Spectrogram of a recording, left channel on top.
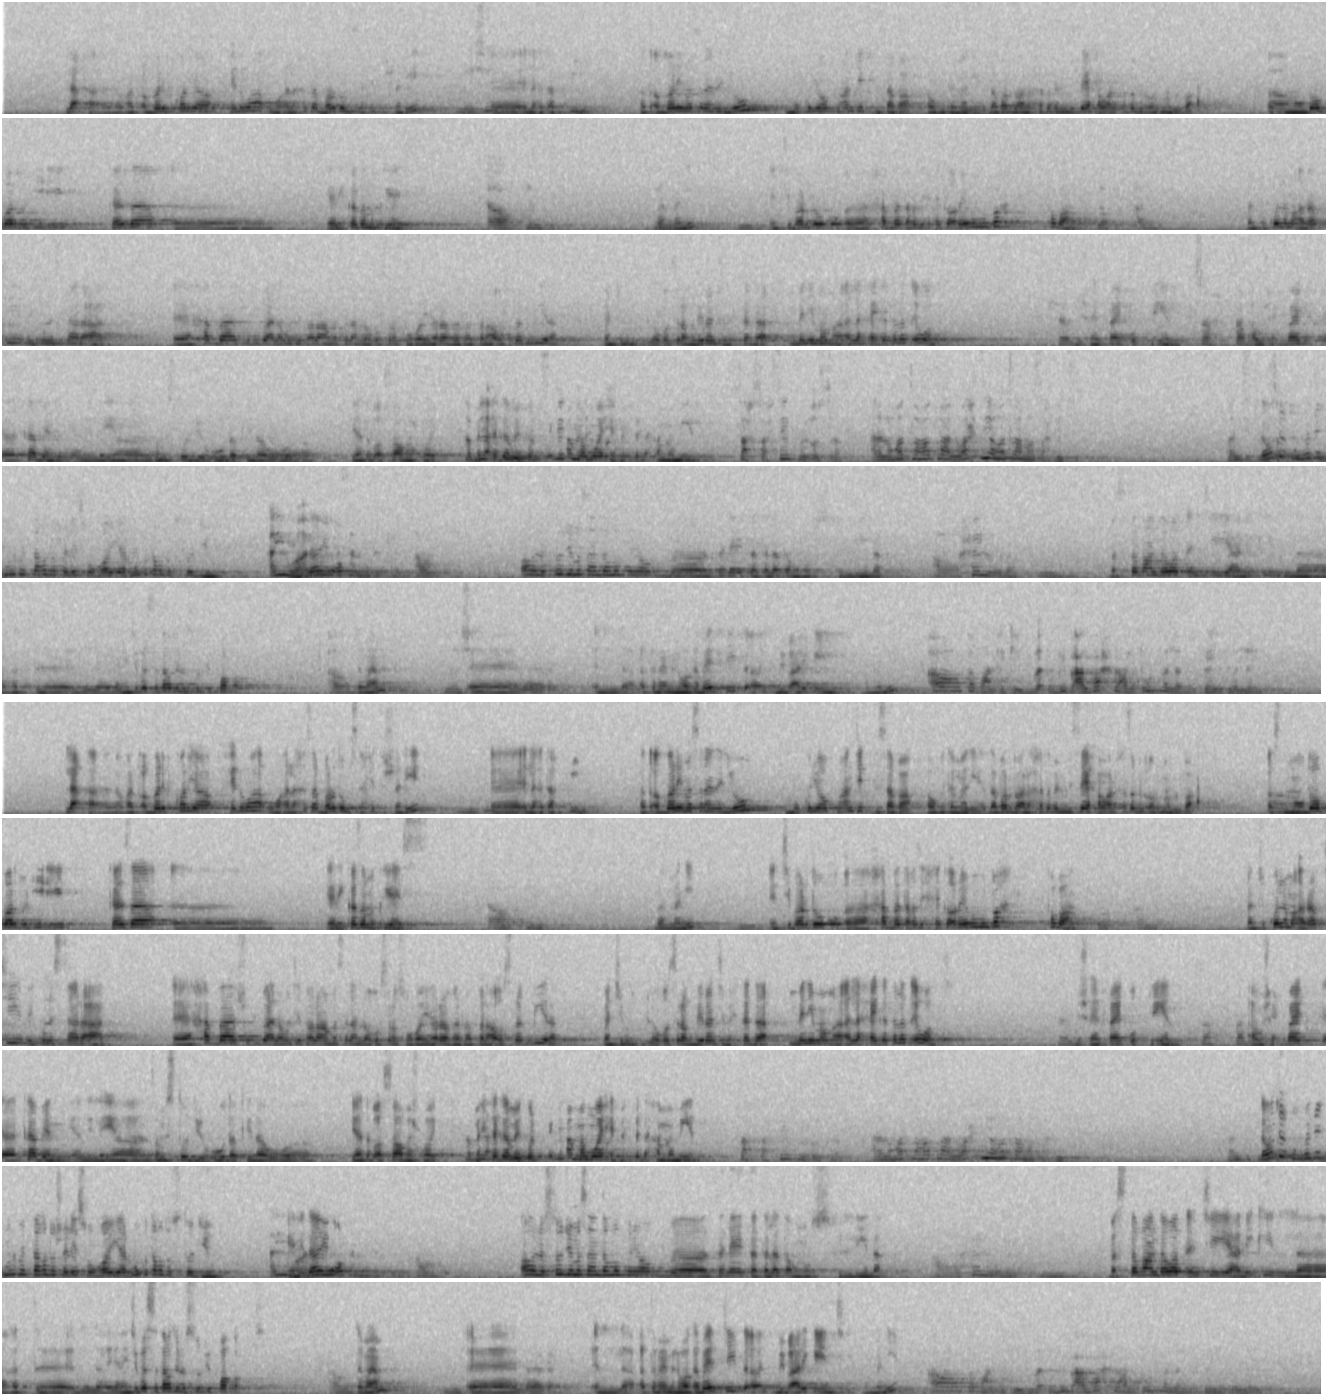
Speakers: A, on the right (about 85°); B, on the left (about 85°).
A: لا لو هتأجري في قرية حلوة وعلى حسب برضو مساحة الشاليه
B: ماشي
A: آه، اللي هتاخديه هتأجري مثلا اليوم ممكن يقف عندك بسبعة أو بتمانية ده برضو على حسب المساحة وعلى حسب القرب من البحر أصل
B: اه
A: الموضوع برضو ليه إيه كذا آه يعني كذا مقياس
B: اه فهمت فهمت
A: فاهماني
B: مم.
A: انتي برضو آه حابة تاخدي حاجة قريبة من البحر طبعا
B: بالظبط ايوه
A: فانتي كل ما قربتي بيكون السعر أعلى آه حابة شوفي بقى لو انتي طالعة مثلا لو أسرة صغيرة غير لو طالعة أسرة كبيرة فانتي م- لو أسرة كبيرة انتي محتاجة مينيمم أقل حاجة تلات أوض
B: حلو
A: مش هينفعك أوضتين
B: صح طبعا
A: او مش هينفعك
B: مم.
A: كابن يعني اللي هي نظام استوديو اوضه كده و دي هتبقى صعبه شويه
B: طب
A: محتاجه
B: لا سيبك
A: ما يكون في
B: سيبك
A: حمام
B: من الاسره
A: واحد محتاجه حمامين
B: صح صح سيد بالأسرة أنا لو هطلع هطلع لوحدي أو هطلع مع صاحبتي فأنتي تنصحيني
A: لو انت وصاحبتك
B: بإيه
A: ممكن تاخدوا شاليه صغير ممكن تاخدوا استوديو
B: أيوة
A: يعني
B: أيوة
A: ده يقف
B: مثلا زي كده اه
A: اه الاستوديو مثلا ده ممكن يقف بتلاتة تلاتة ونص في الليله
B: اه حلو ده مم.
A: بس طبعا دوت انت عليكي ال... هت... ال... يعني انت بس هتاخدي الاستوديو فقط
B: اه
A: تمام
B: ماشي
A: آه... ال... تمام الوجبات دي بتبقى بيبقى عليكي انت فاهماني
B: اه آه، طبعا أكيد ب- بيبقى على البحر على طول ولا بعيد ولا إيه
